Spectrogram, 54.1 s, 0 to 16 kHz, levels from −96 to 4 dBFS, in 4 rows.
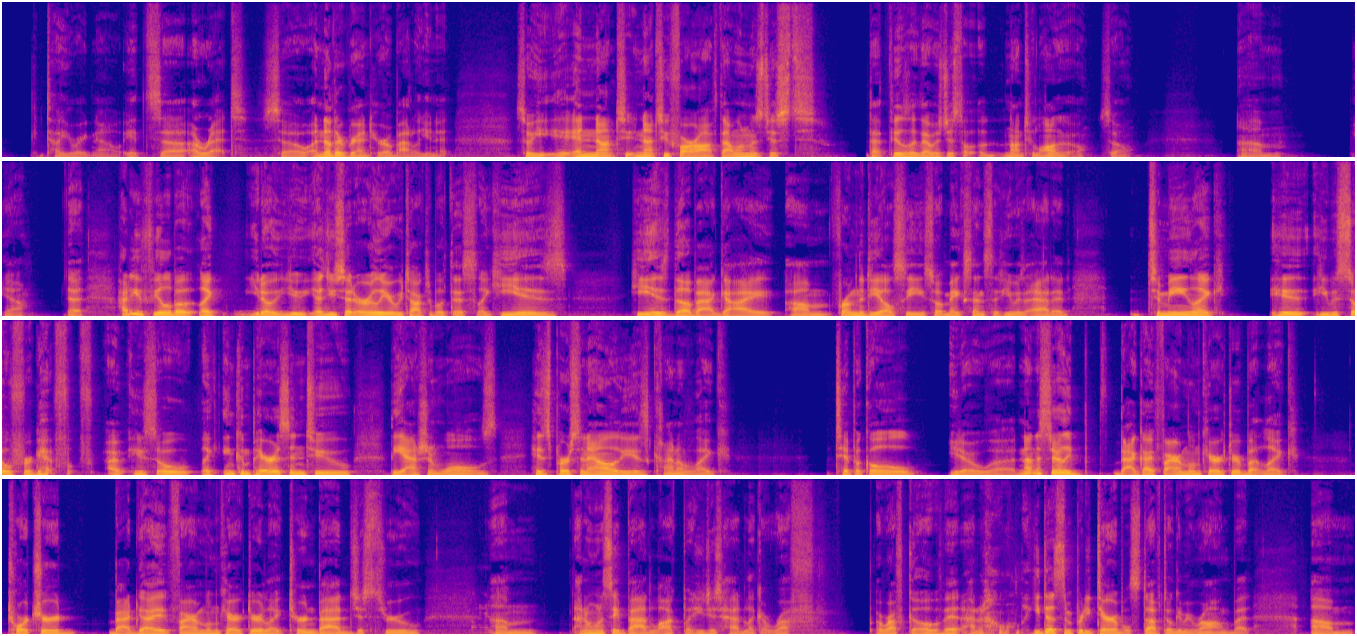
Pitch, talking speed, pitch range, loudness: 120 Hz, 180 wpm, 105-140 Hz, -18 LUFS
